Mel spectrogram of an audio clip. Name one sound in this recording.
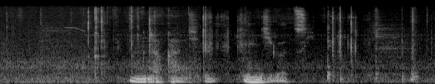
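Small plastic model parts click and tap against each other and a tabletop.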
